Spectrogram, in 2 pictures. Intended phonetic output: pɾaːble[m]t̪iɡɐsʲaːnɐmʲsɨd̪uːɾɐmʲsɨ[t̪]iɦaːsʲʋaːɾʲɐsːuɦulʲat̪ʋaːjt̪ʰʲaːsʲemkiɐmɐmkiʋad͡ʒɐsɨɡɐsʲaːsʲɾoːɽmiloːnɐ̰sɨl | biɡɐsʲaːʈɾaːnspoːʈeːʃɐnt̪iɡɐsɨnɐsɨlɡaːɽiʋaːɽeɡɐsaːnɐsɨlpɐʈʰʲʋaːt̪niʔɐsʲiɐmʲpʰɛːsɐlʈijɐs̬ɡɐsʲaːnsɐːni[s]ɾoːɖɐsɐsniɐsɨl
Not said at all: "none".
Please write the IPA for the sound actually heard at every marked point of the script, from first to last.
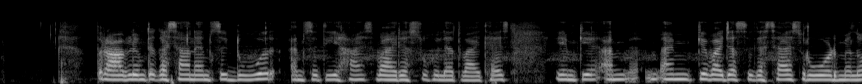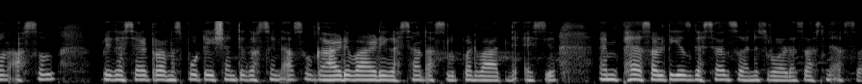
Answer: m, t̪, s

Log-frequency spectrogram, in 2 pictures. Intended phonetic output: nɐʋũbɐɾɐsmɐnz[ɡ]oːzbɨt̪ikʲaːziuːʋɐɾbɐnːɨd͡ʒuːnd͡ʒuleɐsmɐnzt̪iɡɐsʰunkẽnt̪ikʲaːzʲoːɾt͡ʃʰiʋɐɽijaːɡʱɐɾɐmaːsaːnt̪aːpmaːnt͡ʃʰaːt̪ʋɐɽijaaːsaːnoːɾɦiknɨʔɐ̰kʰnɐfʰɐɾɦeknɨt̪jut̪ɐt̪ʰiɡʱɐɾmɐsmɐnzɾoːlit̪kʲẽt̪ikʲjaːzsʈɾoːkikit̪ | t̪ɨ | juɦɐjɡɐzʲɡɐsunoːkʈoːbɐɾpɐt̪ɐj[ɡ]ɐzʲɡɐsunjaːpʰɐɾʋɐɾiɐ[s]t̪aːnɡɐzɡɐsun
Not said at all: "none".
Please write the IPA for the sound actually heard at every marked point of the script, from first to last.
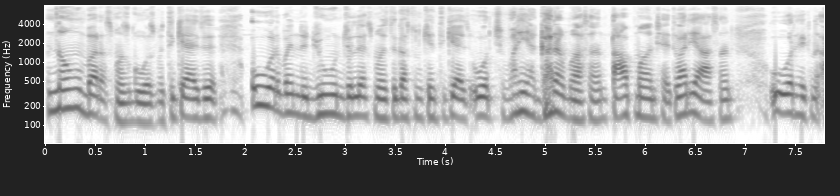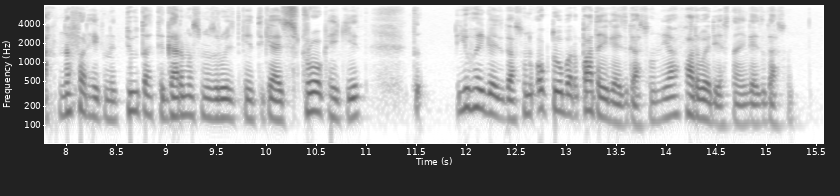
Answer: ɡ, ɡ, s

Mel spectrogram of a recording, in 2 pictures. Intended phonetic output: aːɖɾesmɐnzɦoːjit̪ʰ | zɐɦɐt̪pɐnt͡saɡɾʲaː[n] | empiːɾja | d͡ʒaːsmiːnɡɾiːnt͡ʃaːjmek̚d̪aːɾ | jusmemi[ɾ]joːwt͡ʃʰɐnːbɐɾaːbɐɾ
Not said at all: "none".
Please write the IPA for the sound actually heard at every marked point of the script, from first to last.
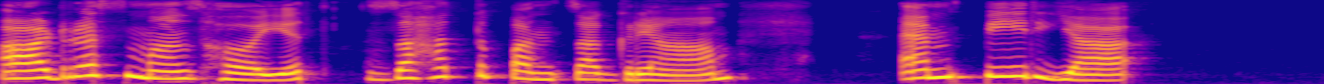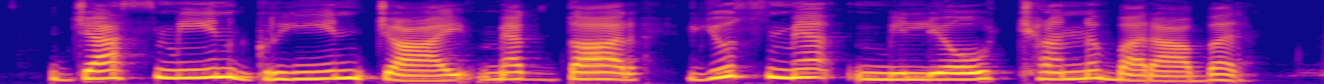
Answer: m, l

